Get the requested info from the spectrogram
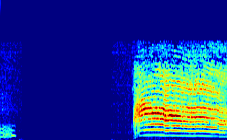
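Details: Kitten calling for its mother: after a brief chirp and a pause, one long, loud, drawn-out meow lasting about two seconds, rich in harmonics and sagging slightly in pitch toward the end.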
